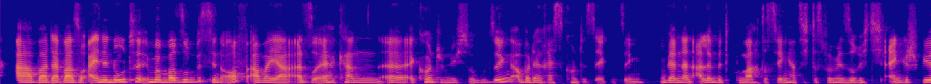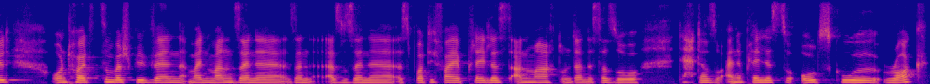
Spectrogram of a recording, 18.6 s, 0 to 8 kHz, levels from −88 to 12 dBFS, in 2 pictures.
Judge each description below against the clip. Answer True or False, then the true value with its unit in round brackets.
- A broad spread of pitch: False (2.8 semitones)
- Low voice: False (180 Hz)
